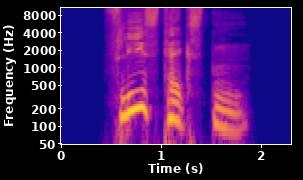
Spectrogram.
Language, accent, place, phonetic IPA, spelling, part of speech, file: German, Germany, Berlin, [ˈfliːsˌtɛkstn̩], Fließtexten, noun, De-Fließtexten.ogg
- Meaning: dative plural of Fließtext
